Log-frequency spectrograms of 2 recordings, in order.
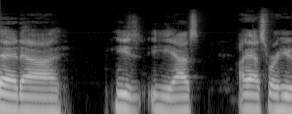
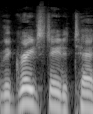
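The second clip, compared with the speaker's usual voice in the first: ordinary talk, nothing marked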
